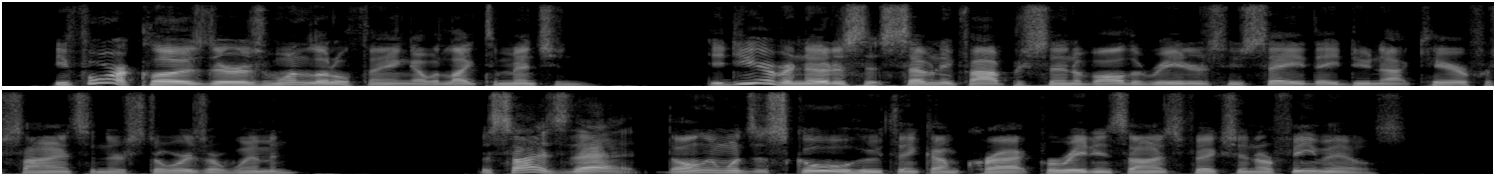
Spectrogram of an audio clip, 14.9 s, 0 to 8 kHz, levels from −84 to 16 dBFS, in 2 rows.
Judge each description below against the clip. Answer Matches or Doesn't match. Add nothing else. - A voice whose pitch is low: Matches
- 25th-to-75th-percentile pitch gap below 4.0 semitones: Matches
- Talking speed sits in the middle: Doesn't match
